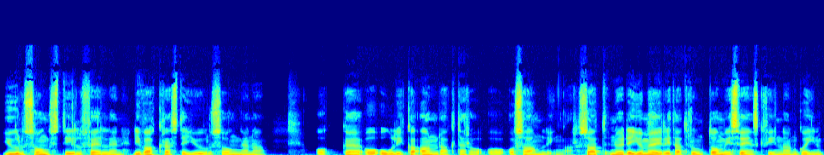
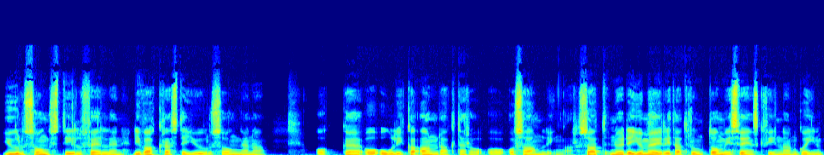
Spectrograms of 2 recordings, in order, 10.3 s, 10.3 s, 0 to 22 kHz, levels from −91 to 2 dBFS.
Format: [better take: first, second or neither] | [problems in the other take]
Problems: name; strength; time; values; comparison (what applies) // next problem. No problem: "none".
neither | none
